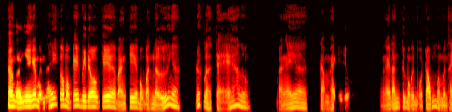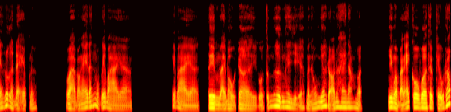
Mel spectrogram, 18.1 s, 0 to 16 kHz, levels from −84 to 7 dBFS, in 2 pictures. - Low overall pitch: Yes, low, 110 Hz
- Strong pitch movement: Yes, wide, 7.3 semitones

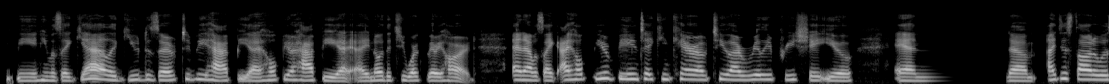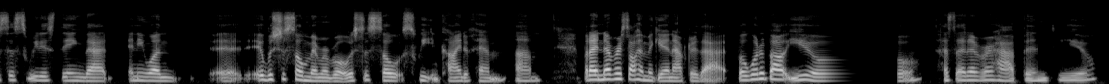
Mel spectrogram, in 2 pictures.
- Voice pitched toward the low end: No, high, 190 Hz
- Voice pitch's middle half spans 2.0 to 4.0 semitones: No, average, 4.6 semitones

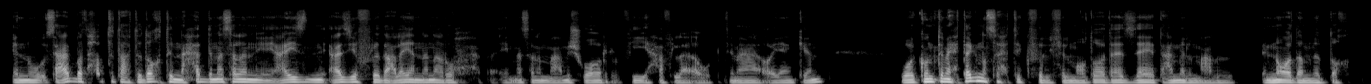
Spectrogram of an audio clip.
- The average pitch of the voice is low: Yes, very low, 95 Hz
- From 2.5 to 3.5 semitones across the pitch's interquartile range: No, average, 3.9 semitones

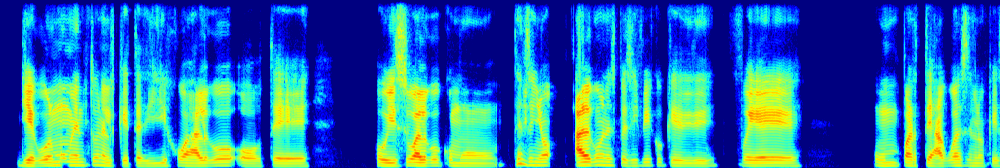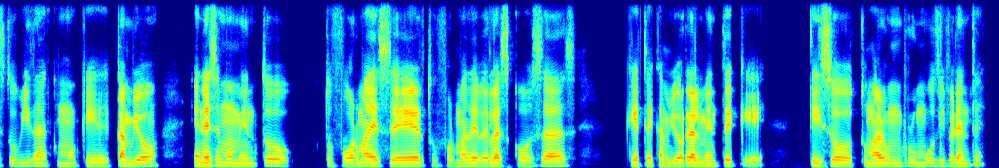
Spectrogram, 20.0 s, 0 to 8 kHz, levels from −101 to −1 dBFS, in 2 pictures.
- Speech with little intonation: Yes, narrow, 2.1 semitones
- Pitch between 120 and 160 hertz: Yes, low, 130 Hz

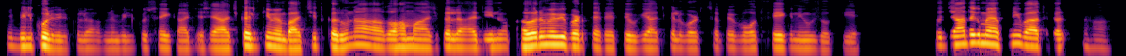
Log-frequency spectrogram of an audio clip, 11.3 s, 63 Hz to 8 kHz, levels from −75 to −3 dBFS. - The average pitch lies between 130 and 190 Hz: Yes, low, 135 Hz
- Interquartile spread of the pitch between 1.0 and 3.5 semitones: Yes, average, 2.8 semitones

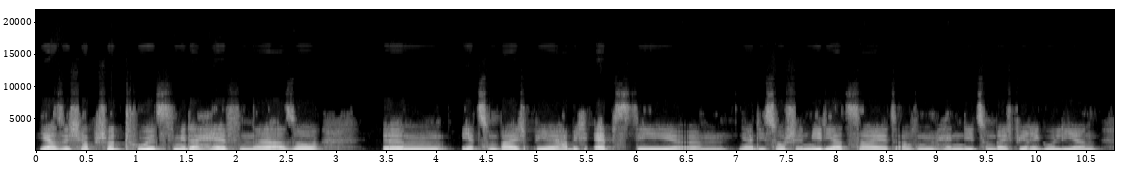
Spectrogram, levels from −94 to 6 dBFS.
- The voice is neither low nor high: No, low, 110 Hz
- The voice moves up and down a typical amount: No, narrow, 2.1 semitones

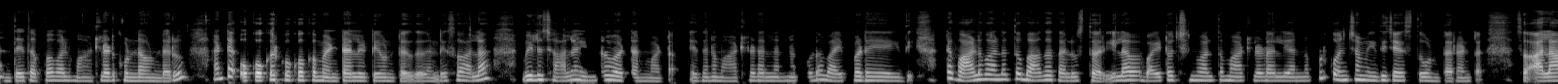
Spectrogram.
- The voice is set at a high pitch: No, medium, 180 Hz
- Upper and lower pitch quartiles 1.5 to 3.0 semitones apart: Yes, narrow, 2.4 semitones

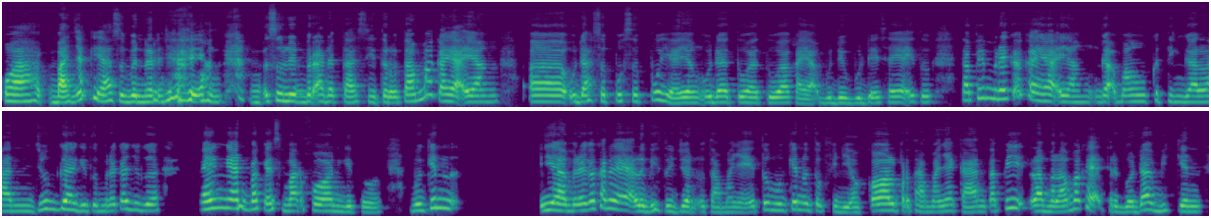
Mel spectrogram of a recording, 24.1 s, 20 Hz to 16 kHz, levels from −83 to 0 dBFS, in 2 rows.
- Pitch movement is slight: No, average, 3.5 semitones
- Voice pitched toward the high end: Yes, high, 210 Hz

